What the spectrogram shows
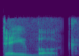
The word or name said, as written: daybook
